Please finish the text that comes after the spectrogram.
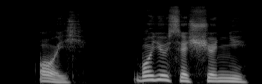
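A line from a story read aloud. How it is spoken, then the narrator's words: Gentle disagreement. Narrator (Ukrainian): лагідно заперечила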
